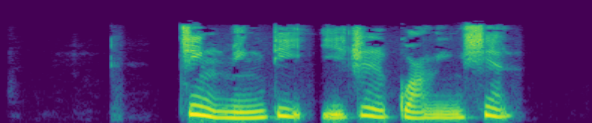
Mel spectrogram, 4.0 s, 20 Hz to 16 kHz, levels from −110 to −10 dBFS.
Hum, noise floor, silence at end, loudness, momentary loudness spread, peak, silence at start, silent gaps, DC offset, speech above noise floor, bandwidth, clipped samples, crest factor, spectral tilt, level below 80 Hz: none; -87 dBFS; 0.55 s; -16 LUFS; 6 LU; -2 dBFS; 1.2 s; none; under 0.1%; 71 dB; 8 kHz; under 0.1%; 16 dB; -4.5 dB/octave; -56 dBFS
